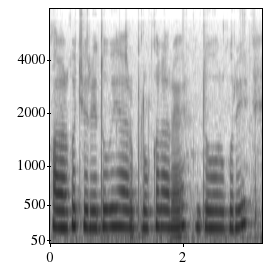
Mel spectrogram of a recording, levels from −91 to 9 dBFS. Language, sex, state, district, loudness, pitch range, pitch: Chakma, female, Tripura, Unakoti, -14 LUFS, 215-230 Hz, 220 Hz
